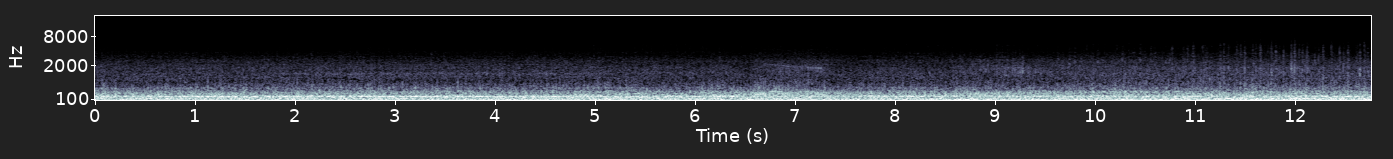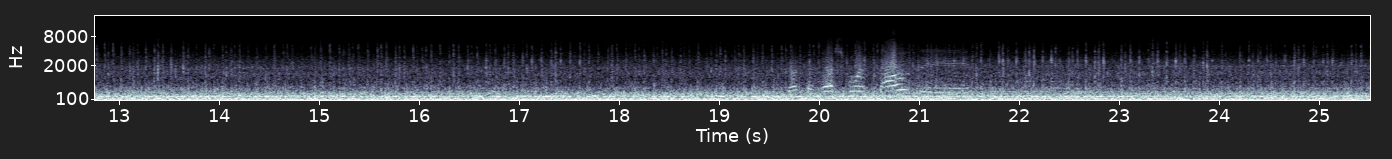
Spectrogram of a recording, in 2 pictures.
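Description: Many motorcycle engines idle and rumble loudly close by.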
